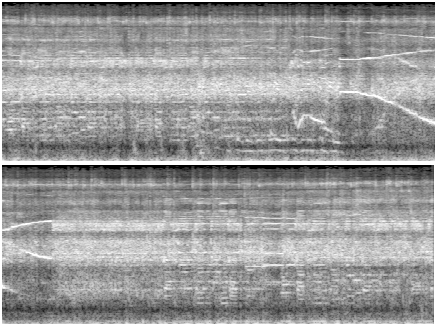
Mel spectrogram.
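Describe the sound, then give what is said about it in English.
The theme tune from Running Go plays steadily for the whole stretch, a dense, buzzing, mechanical-sounding texture with a few swooping high tones gliding down and up partway through. “how would you like to hear the theme tune from Running Go?”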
